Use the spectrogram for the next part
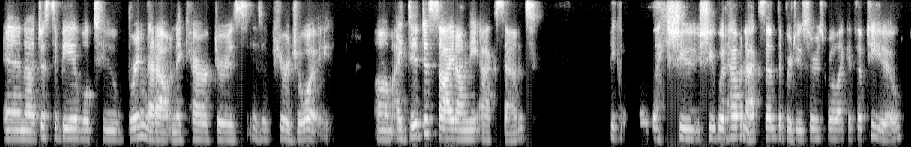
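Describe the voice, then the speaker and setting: Thoughtful woman with many pauses. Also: on the low side, steady tone. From New Jersey. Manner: thoughtful, hesitant, many fillers and restarts. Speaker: actress, guest. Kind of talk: interview answers.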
